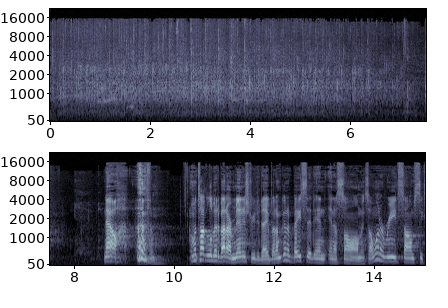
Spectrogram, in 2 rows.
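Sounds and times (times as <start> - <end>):
audience applause: 0.0 - 7.4
speech: 8.6 - 15.0.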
